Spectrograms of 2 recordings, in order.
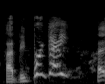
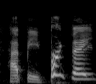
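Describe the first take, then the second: First: "Happy birthday" shot way up high; very high-pitched mock "Happy birthday"; changed emphasis. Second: "Happy birthday" in a raised, put-on voice; lightly squeaky-high "Happy birthday"; shifting emphasis. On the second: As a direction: say "Happy birthday" higher, as an oddball greeting. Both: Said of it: "he would change the emphasis".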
